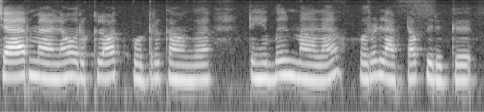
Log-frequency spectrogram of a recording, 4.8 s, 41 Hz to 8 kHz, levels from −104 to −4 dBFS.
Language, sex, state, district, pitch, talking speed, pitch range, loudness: Tamil, female, Tamil Nadu, Nilgiris, 205 Hz, 125 wpm, 195-220 Hz, -19 LUFS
